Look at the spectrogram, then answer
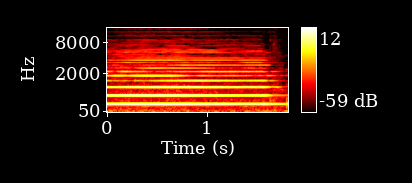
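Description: A single sustained F sharp bowed on a violin's D string with the second finger, a clean steady tone with rich even harmonics, held alone for nearly two seconds before fading.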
